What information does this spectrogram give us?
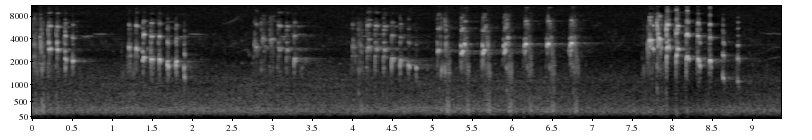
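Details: Female bald eagle at the Decorah nest site, 29 January 2022, on the Y-branch voicing concern at a nearby sub-adult eagle and a skier. Loud bursts of rapid, piping chitters, several quick notes per burst, repeated in a run of six series.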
